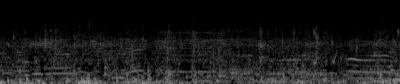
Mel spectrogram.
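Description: Wind rumbling on the microphone over the sound of water lapping around the float dock.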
